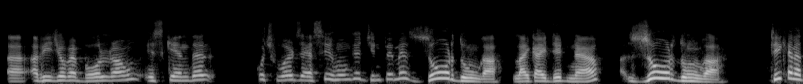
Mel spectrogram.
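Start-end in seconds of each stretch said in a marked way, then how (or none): 6.4-7.2 जोर hit louder and held; stress on जोर. Shown as a demonstration. Teacher showing Urdu stress on जोर. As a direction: punch the word जोर. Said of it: "इस पे मैंने जोर दिया है".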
